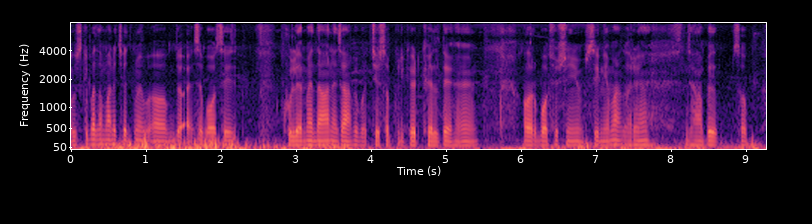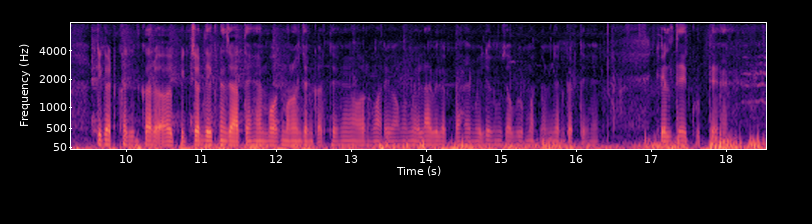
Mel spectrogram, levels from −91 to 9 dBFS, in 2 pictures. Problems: none marked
